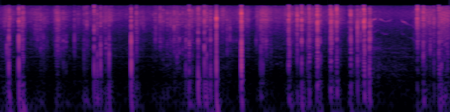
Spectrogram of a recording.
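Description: Long nails scratch along a black nylon fishnet arm sleeve worn on a raised forearm, held away from the microphone. Dense, quick scratchy crackles in irregular bursts, heavy in low rumble with brief bright ticks and almost no ring.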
